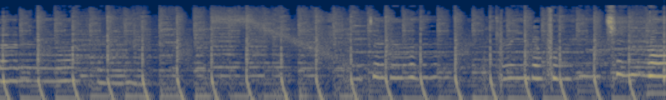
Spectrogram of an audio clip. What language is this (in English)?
Vietnamese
